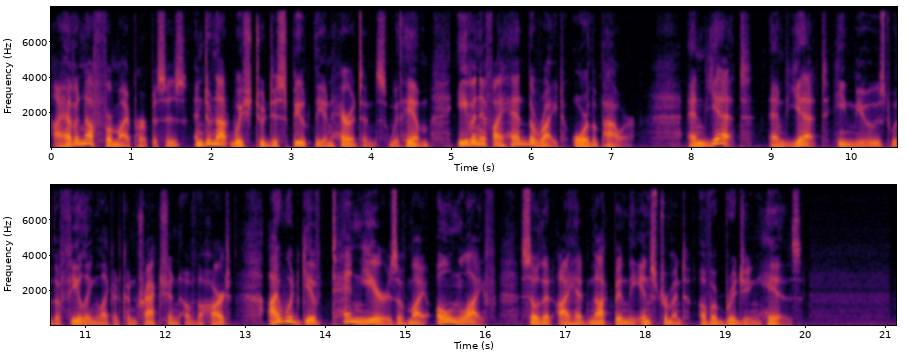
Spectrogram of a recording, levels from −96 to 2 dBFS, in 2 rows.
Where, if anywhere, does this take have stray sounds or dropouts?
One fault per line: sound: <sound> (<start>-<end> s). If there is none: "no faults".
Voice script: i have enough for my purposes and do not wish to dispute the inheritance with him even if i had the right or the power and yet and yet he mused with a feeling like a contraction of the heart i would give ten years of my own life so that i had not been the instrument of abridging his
no faults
